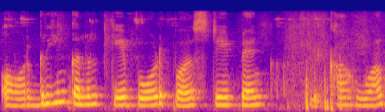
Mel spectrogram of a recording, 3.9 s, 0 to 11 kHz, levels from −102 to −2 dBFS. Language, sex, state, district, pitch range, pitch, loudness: Hindi, female, Himachal Pradesh, Shimla, 210-240 Hz, 220 Hz, -16 LUFS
